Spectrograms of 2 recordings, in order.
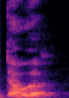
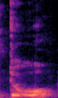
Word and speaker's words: door: So I think I've told you about West Bromwich speakers maybe saying doer. If you go to Dudley, to Netherton, to Briley Hill, you might get doer. And most people nowadays, having been through the school system, will know that the standard pronunciation is door, and they will use that as appropriate.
